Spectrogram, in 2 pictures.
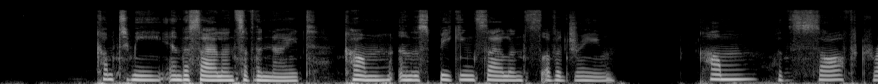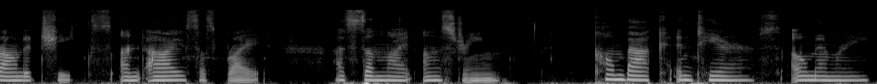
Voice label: F, Romantic, Poetry; Echo; Poetry by Christina Rossetti; 28 Days of Love Poetry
